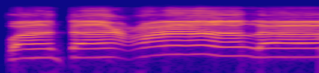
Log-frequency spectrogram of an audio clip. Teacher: Kalau mau tinggi fata'ala. Ujungnya tinggi gitu.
